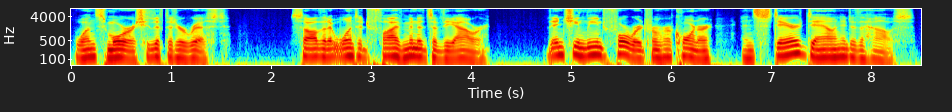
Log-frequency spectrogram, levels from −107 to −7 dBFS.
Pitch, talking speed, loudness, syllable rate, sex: 120 Hz, 200 wpm, -18 LUFS, 5.4 syllables/s, male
